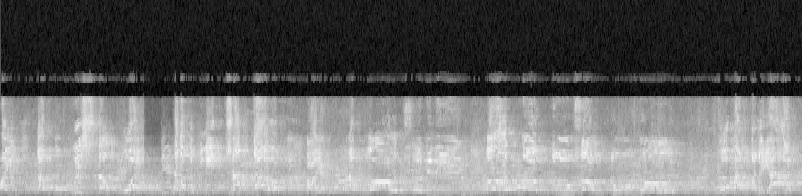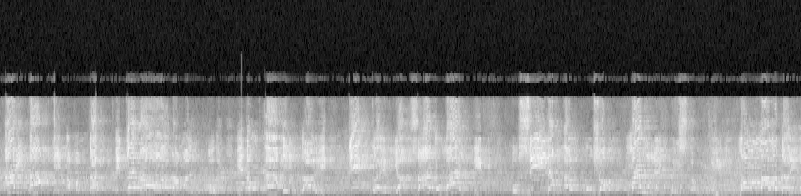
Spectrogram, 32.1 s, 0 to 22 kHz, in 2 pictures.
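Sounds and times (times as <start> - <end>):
children speaking: 0.0 - 32.0.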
